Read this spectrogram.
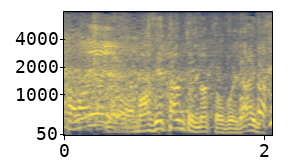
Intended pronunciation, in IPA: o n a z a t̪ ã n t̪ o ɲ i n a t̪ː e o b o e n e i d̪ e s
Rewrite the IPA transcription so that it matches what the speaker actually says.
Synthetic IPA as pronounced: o m a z e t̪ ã n t̪ o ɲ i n a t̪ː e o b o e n a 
